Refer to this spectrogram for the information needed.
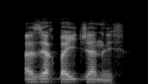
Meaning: Azerbaijani
- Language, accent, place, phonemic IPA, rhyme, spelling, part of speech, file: French, France, Lyon, /a.zɛʁ.baj.dʒa.nɛ/, -ɛ, azerbaïdjanais, adjective, LL-Q150 (fra)-azerbaïdjanais.wav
